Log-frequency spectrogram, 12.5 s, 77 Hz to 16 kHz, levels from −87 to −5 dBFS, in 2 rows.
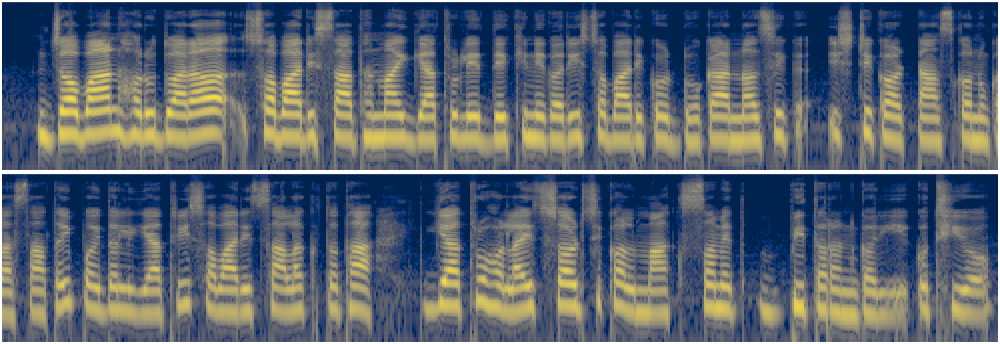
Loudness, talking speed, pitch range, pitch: -20 LUFS, 115 wpm, 205-240 Hz, 220 Hz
